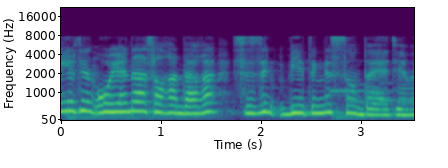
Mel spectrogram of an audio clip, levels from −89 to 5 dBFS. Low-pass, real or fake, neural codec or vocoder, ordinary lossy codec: none; real; none; none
